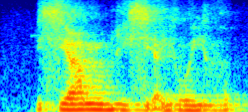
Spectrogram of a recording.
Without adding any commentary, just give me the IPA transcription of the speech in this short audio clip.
sʲ ɑ m b i̤ zʲ ɑ̰ j u j ə̤

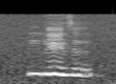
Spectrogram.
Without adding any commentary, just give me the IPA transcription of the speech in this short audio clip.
n d ẽ z ɨ

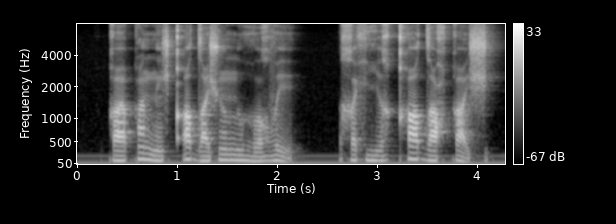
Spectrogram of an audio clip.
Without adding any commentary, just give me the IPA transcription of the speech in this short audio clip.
q ɛ q ẽ n ẽ ʃ qʼ ø dˤ ʉ ʃ õ n u ɦ o ʁ v e | χ ɛ x ɦ i ʁ qʰ o dˤ ø ħ q ɛ ʃ

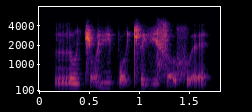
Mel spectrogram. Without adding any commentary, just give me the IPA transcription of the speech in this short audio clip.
r o c ɔ̰ vʲ o p ɔ̰ cʰ ɘ vʲ o s ɔ̰ χʷ ɛ̰

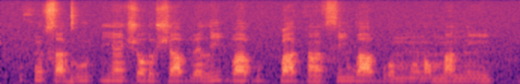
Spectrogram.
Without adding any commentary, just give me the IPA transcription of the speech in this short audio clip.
f ũ˧ s a˨ ɡ u˧ | j ɛ̃˧ ʃ ɔ˧ ɾ o˨ ʃ a˧ b ɛ˧ l i˦ b a˧ b o˦ k͡p a˦˨ k ã˨˦ s i˧ w a˧ b o˧ m ũ˧ ɾ ɔ̃˧ m ã˦ n ĩ˦˨

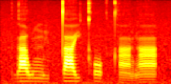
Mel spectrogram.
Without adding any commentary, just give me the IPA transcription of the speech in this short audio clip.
ɡ a˦ w m i˨ p̚ t̪ a˧ j kʰ o˦ ʔ t̪ʰ ã˨˩ ɡ ã˦

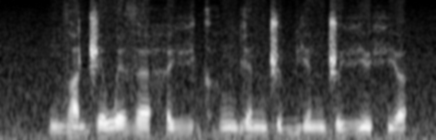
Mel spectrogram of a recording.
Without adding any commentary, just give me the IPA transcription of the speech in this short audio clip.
n z a d͡ʒ e w e z ɛ h ɛ vʲ ɯ ɡʱ ɐ ŋ ɡ e n d͡ʒ o bʲ e n d͡ʒ o vʲ u fʲ ɐ

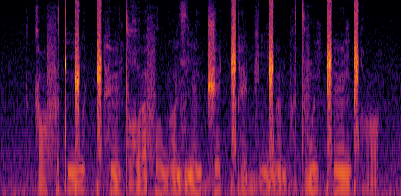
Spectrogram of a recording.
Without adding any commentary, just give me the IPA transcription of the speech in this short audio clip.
k ɑ f ə t ŋ͡ǁ ʊ ǁʰ ɛ̃ t ʁʷ a f o w ɑ̃ zʲ ã d d͡ʒ ɛ ɡ͡ǁ ɛ bʲ ʊ ŋ͡ǁ ɐ̃ b ə̤ t v ə̃ ǁ ɛ̃ ɡ͡ǁ ɑ

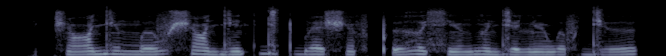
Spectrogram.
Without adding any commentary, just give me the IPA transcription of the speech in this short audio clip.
t͡ʃ ɑ̃ dʲ ə̃ m ə v ʃ ɑ̃ dʲ ɛ̃ tʲ dʲ ə t b ɛ ʃ ɛ̃ f pʼ ɘ ɣ ə sʲ ə̃ ɡ ə̃ dʲ a lʲ ə̃ w ə f dʲ ɘ

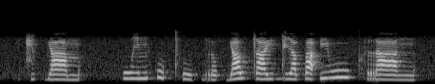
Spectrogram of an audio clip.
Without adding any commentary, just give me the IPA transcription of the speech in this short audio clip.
t͡ɕ u˨˩ k̚ j a˧ m | w i˦˥ n k u˥˩ ʔ tʰ uː˨˩ p̚ r o˨˩ k̚ j a˥˩ w t a˦˥ j d i˧ a̯ p a˦˥ ʔ j uː˥˩ kʰ r a˧ n

